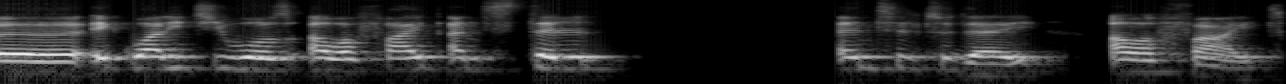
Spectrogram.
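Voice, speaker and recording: A woman with a French accent speaks over a quiet background. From Tunisia. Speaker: feminist activist. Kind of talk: panel talk. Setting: conference panel. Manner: halting, self-correcting.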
